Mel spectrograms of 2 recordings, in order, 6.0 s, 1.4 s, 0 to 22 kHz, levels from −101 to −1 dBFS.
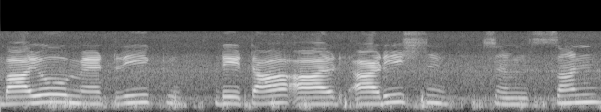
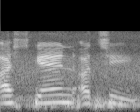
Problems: none marked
